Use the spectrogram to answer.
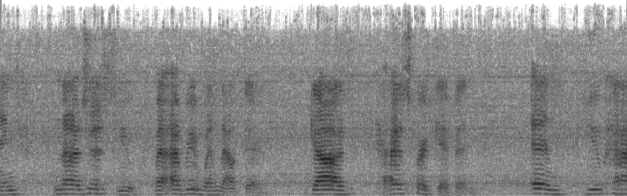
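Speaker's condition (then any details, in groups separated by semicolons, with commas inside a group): ALS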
